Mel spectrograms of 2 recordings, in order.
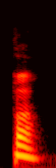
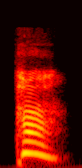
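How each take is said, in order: First: The consonant has no puff of air. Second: The consonant has a strong puff of air. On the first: The speaker calls it right. "walang hangin" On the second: The speaker calls it wrong.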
